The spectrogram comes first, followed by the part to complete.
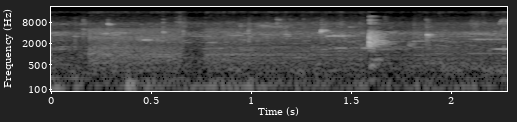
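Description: Whole dried red chillies sizzling in hot oil, the start of a tempering (baghar); the sizzle is louder in the first moments and then settles, with one sharp click about a second and a half in.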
